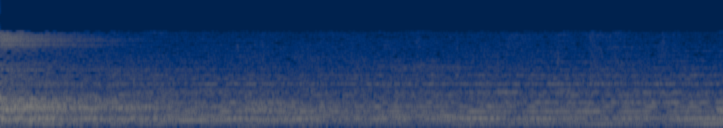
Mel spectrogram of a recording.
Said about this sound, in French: Prenons quelques secondes pour entendre ces cloches qui nous le rappellent aujourd'hui dans toutes les églises de France.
